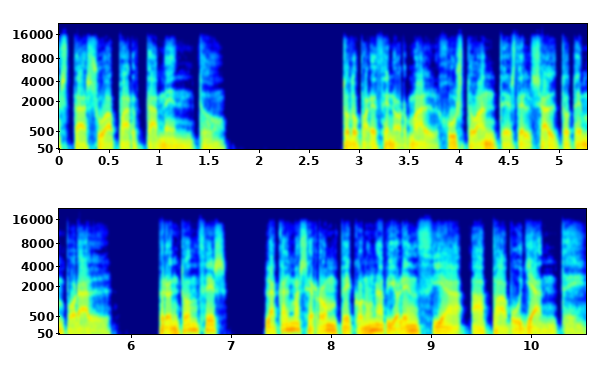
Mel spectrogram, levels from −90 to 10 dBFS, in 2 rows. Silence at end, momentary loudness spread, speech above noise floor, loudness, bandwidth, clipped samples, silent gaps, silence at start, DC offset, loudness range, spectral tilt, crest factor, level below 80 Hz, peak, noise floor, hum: 0 s; 8 LU; 67 dB; -23 LUFS; 16 kHz; under 0.1%; 2.57-2.74 s; 0 s; 0.1%; 5 LU; -5.5 dB/octave; 18 dB; -36 dBFS; -6 dBFS; -89 dBFS; none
